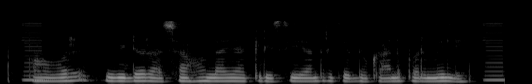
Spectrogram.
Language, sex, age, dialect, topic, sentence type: Bhojpuri, male, 25-30, Northern, agriculture, question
